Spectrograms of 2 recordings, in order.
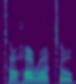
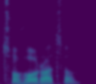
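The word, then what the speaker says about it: טהרתו: It looks like taharato, but it is pronounced tohorato.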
